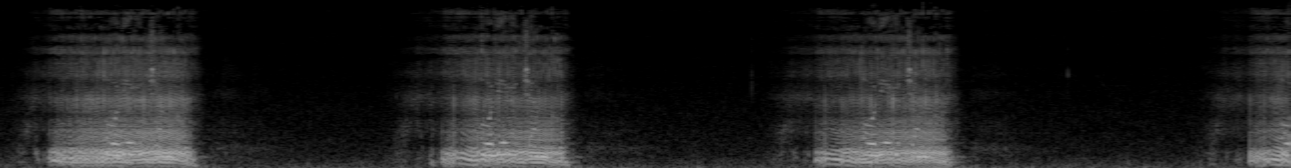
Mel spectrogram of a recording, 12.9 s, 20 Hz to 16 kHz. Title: Snoring compilation 98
